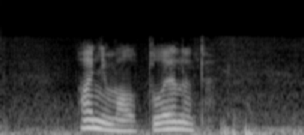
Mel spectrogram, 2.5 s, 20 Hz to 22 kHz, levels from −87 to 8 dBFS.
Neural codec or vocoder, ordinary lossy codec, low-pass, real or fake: codec, 16 kHz, 4 kbps, FunCodec, trained on Chinese and English, 50 frames a second; none; 7.2 kHz; fake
